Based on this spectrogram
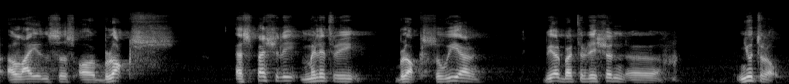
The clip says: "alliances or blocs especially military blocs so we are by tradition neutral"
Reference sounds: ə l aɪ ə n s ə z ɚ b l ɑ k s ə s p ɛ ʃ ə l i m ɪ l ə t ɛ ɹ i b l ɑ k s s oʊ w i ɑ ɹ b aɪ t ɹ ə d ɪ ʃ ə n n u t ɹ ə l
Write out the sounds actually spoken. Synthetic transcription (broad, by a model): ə l aɪ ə n s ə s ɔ b l ɑ k s ə s p ɛ ʃ ə l i m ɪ l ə t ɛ ɹ i b l ɑ k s s oʊ w i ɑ w b aɪ t ɹ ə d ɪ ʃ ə n n u t ɹ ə l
